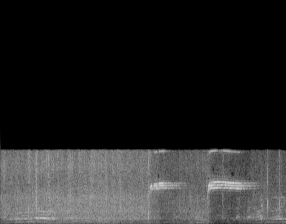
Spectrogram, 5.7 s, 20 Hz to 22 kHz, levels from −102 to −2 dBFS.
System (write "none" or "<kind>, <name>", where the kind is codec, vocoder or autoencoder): none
